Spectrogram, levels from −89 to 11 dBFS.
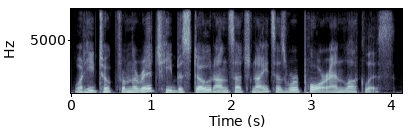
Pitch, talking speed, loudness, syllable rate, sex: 160 Hz, 230 wpm, -17 LUFS, 5.0 syllables/s, male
